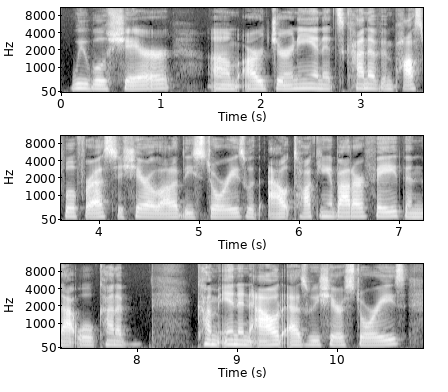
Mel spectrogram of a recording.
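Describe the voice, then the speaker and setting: At a moderate pace, a woman speaks in a monotone with a very deep, low pitch and flat intonation. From Orlando, Florida, US South. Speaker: podcast co-host and musician. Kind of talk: casual chat.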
